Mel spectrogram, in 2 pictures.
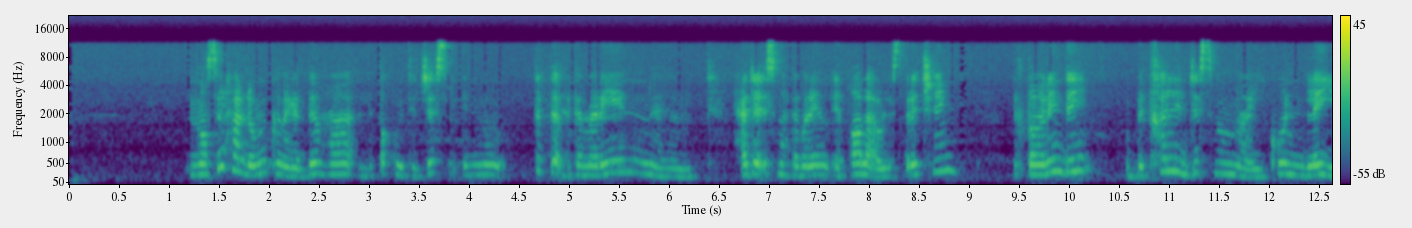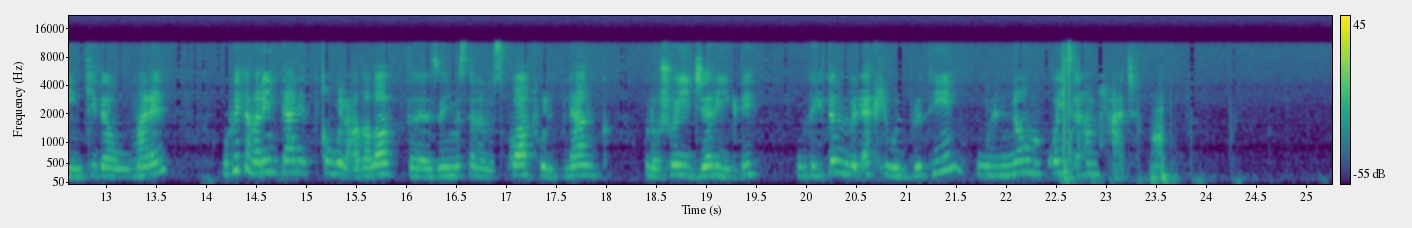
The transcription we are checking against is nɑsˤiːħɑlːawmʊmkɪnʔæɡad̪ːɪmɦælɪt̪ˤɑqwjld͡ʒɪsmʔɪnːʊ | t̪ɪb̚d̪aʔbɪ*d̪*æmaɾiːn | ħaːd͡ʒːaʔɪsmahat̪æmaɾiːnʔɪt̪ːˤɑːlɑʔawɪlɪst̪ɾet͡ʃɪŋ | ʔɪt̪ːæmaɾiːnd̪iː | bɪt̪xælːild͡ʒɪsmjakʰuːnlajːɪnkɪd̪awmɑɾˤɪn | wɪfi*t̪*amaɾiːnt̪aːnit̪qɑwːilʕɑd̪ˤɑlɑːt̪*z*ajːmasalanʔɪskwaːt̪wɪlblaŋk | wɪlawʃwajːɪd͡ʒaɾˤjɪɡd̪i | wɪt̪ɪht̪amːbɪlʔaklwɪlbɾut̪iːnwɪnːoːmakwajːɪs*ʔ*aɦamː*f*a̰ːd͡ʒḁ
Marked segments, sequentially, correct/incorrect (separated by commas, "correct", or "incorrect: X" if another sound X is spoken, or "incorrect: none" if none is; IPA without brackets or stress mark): incorrect: t̪, correct, correct, correct, incorrect: ħ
